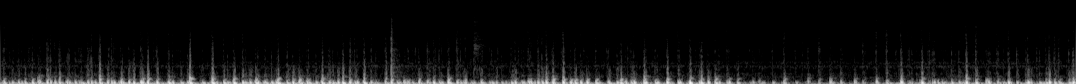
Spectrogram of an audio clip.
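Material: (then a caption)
Tin. Fingertips and nails tap fast on the bare silver back of a thin, embossed tin novelty license plate. The result is a dense, steady stream of quick, dull low thuds with a faint metallic click on top. Each tap dies away almost instantly, and the pace barely lets up through the clip.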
